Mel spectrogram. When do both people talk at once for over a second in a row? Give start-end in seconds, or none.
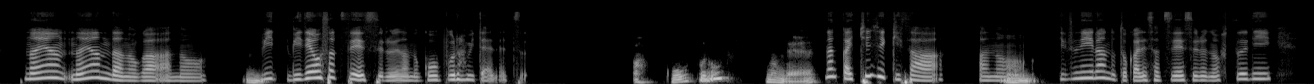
none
